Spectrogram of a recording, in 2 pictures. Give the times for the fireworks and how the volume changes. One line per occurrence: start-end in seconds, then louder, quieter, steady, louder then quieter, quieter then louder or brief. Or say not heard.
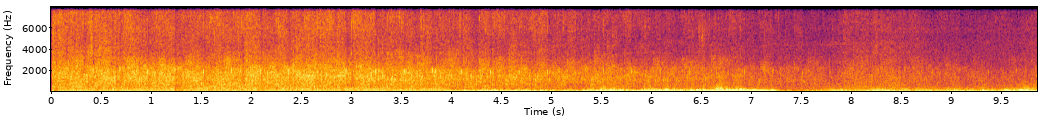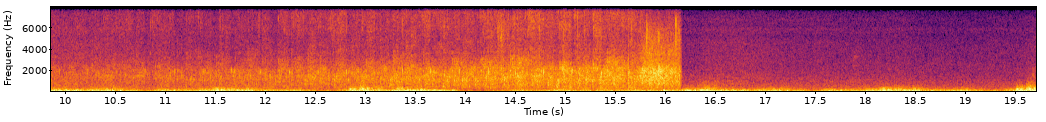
not heard.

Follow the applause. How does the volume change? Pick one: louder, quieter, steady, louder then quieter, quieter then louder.
quieter then louder.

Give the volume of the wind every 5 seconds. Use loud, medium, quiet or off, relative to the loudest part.
loud, loud, medium, medium.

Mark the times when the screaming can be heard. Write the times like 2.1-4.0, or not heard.
not heard.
